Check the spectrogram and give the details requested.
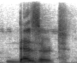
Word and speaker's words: desert: This one here is desert. Okay, the stress is at the very beginning.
